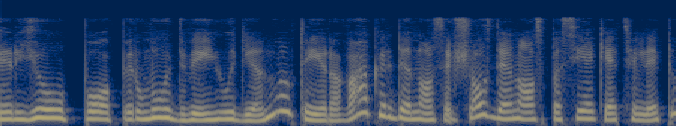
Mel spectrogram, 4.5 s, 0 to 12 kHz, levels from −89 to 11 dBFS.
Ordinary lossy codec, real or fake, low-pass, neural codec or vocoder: AAC, 64 kbps; fake; 7.2 kHz; codec, 16 kHz, 1.1 kbps, Voila-Tokenizer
